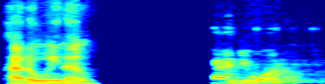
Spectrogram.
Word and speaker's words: Paduano: Paduano. Just like it's spelled.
